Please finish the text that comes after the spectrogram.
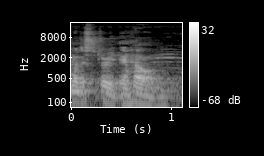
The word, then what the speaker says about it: Helena: You said it right. It's Helena. He from Helena.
